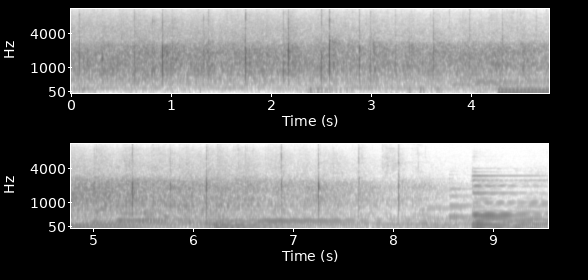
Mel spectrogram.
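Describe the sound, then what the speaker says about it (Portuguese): A church congregation claps in scattered, sparse bursts, fairly quiet and spread out, while sustained organ-like keyboard chords enter partway through and carry on beneath the last claps. "Vamos aplaudir a palavra do Senhor."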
